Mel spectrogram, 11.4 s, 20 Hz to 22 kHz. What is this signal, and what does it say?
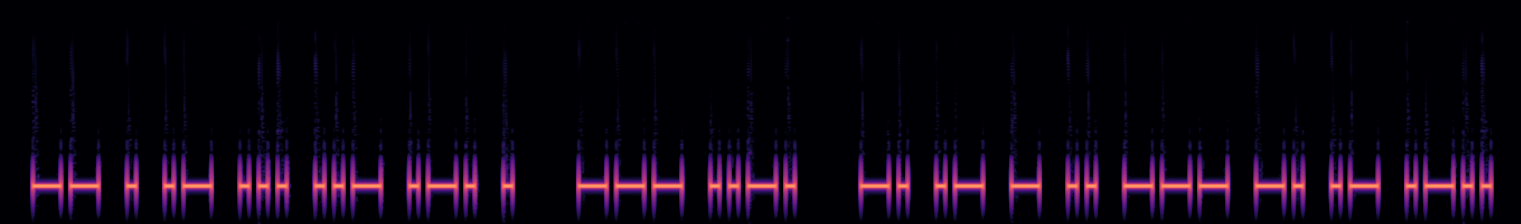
Morse code, heard as a keyed tone, about 17 wpm, 700 Hz. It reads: MEASURE OF NATIONAL
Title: Sentences from Top 1600 Words 17wpm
